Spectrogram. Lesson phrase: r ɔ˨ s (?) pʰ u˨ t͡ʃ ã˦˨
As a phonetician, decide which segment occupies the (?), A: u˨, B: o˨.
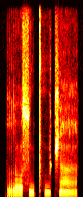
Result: A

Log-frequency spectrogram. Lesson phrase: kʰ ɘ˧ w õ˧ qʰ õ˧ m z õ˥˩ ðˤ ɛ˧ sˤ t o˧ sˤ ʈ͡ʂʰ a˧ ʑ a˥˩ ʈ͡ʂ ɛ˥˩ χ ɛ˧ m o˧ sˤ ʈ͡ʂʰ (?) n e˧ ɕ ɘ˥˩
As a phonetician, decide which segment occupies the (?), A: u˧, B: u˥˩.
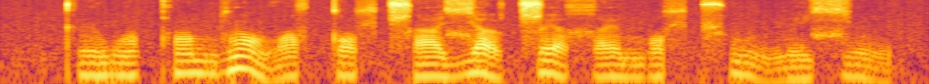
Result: B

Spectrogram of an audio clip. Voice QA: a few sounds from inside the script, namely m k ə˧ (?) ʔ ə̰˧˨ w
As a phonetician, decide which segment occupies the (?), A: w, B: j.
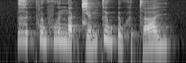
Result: A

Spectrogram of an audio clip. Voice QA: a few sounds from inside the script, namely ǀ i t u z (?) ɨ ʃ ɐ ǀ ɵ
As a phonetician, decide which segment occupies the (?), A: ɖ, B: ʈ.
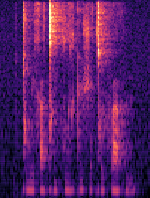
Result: B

